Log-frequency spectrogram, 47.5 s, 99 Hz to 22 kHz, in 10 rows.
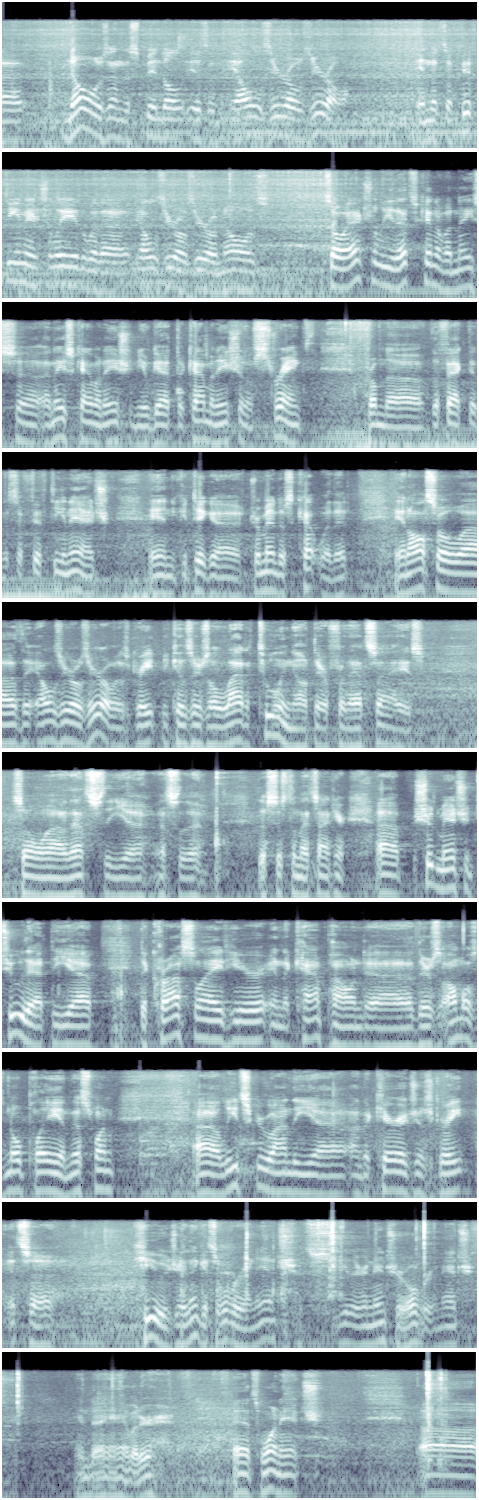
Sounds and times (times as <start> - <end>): Speech: 0.0 - 3.5, 4.1 - 38.6, 39.3 - 42.8, 43.5 - 46.1, 46.9 - 47.4.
